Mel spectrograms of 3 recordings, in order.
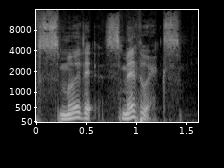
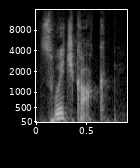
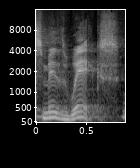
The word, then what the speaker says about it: Smithwick's: Okay, so Dan, he says, just wanted a message in regards to the pronunciation of Smithwick's on the show. I have always pronounced it with a silent W.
